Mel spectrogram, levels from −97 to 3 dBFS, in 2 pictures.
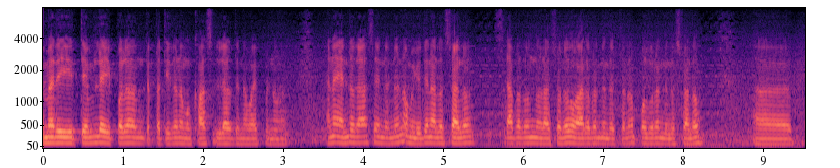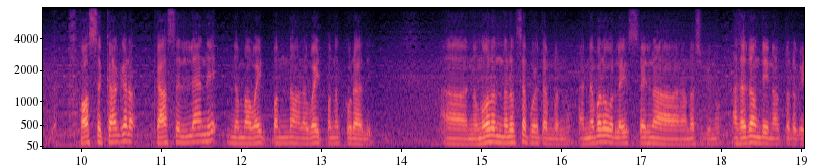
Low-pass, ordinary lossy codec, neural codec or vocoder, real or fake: none; none; codec, 16 kHz, 0.4 kbps, LongCat-Audio-Codec; fake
